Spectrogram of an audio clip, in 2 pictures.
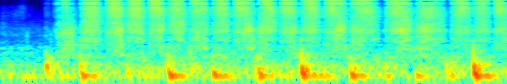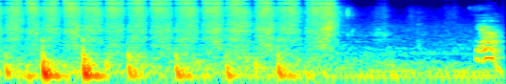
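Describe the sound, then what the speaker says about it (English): Steady back-and-forth hand sanding of dried spackling on a wall, rapid rhythmic scratchy strokes continuing for several seconds before stopping, close and fairly loud. "let's get to sanding it"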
